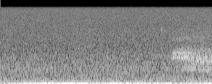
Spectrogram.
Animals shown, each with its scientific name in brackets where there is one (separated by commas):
Wild Turkey (Meleagris gallopavo)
